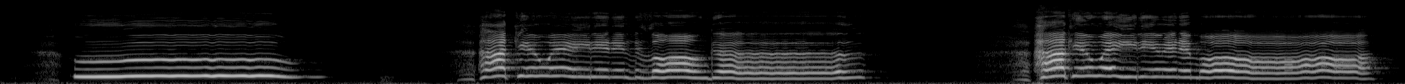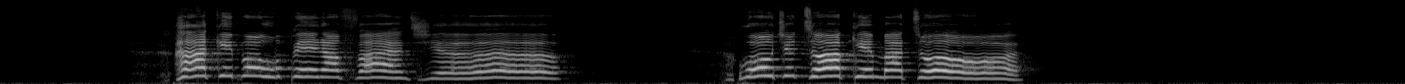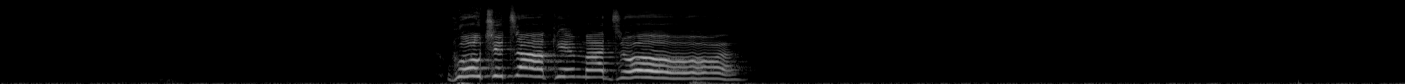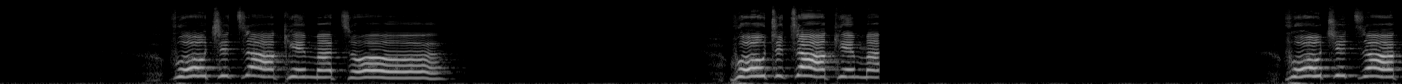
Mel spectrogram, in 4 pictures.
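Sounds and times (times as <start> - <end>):
vocals: 0.0 - 14.1, 15.2 - 20.1, 20.9 - 24.8, 32.4 - 36.0, 43.2 - 47.0, 49.2 - 51.0, 54.5 - 56.1.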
